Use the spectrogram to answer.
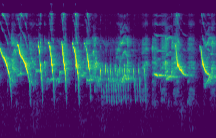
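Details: Canary singing as master material for young birds: quick descending whistled notes followed by a lower buzzy rolling trill, then a few more high sweeps.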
